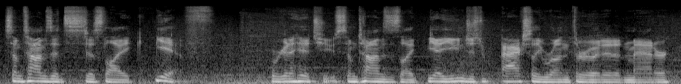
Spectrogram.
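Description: Man, average pitch, casual gameplay commentary, exasperated grumbling, profane, slight background noise. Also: fairly even intonation, moderate pace. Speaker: video game player, co-host. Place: indoor room, webcam setup.

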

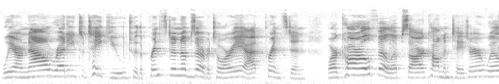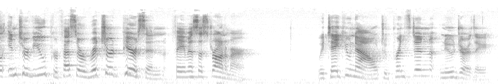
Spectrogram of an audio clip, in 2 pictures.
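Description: A formal old-time radio announcer acted by a woman with a very bright, sharp voice, slightly high. She speaks deliberately, in the manner of a 1930s radio play. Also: lively intonation. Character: formal female radio announcer introducing broadcasts. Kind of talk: 1930s radio drama acting.

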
